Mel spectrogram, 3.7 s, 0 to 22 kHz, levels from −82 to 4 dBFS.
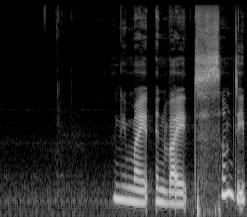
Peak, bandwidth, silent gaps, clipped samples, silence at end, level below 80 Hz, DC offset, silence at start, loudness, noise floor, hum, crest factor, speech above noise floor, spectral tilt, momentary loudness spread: -2 dBFS; over 20 kHz; none; under 0.1%; 0.05 s; -42 dBFS; under 0.1%; 1.7 s; -17 LUFS; -53 dBFS; none; 18 dB; 36 dB; -4 dB/octave; 4 LU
